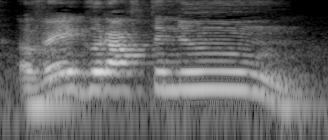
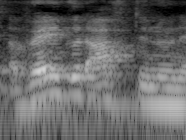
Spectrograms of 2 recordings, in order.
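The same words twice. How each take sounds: First: Afternoon is drawn out and prolonged. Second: Afternoon is said at normal length.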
